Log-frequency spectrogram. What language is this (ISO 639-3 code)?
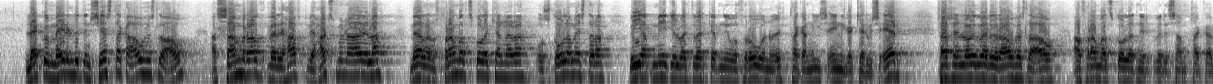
isl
